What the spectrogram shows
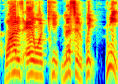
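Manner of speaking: small, high, pushed-out voice. Retelling a viral clip casting Katt Williams as Doctor Doom: Katt Williams voice. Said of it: "the little Cat Williams voice".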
